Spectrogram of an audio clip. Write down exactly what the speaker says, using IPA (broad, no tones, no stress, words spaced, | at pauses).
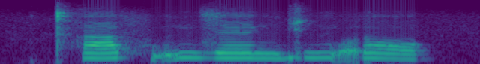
kʰafṵ nzɛŋɡiŋɔ̰ ɾɔ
